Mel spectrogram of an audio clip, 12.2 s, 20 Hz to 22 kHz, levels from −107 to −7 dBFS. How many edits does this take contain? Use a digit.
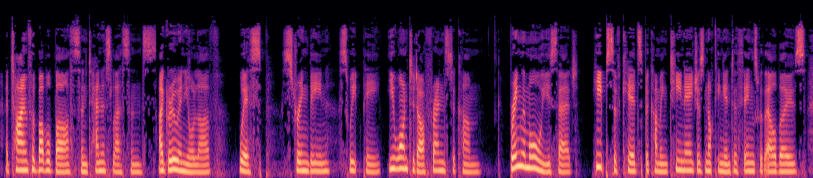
2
